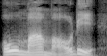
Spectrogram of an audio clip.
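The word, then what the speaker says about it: お守り: 日本人的读音叫做欧麻毛利，是一种木片制成的护身符。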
